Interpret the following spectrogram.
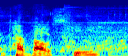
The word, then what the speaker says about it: Pavelski: Get out here, Pavelski.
